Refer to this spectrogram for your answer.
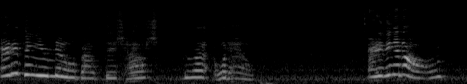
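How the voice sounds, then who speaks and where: In a high-pitched, put-on character voice, the speaker goes at a moderate pace over clear background noise. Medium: game stream. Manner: firm, practical.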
